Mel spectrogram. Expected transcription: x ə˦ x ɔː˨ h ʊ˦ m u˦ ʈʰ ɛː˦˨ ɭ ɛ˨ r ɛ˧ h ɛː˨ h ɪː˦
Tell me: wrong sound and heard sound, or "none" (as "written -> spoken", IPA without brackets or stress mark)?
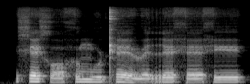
ə˦ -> ɛ˦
